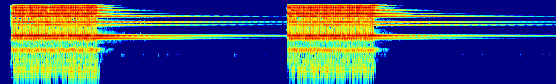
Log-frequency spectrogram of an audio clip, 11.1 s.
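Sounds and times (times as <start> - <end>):
telephone: 0.2 - 2.2, 5.8 - 7.8.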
